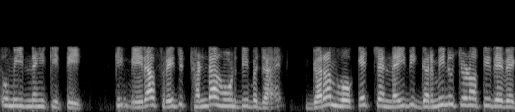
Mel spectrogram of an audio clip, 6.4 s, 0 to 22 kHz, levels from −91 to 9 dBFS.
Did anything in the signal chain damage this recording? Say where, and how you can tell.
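Yes. At the codec stage, G.729 codec damage runs throughout. Nothing above 4 kHz survives, and the sound is rough and synthetic, which fits an 8 kbit/s stream.

On the network, VoIP packet loss concealed by the speech codec occurs at 1.48 to 1.68 s and 3.35 to 3.53 s. The decoder extrapolates its last pitch and filter, so sound is stretched into a buzzy tone or coloured noise that fades, then recovers weakly.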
